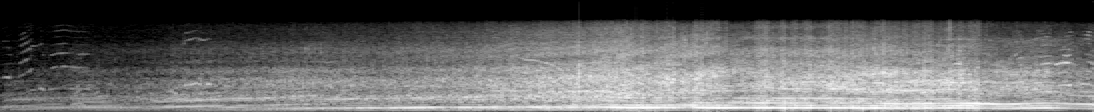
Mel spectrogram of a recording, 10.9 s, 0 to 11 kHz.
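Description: Off-road 4x4's engine running hard as it drives through deep mud. It grows steadily louder as it approaches, loudest in the second half.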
